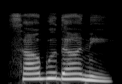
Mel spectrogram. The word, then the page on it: ಸಾಬುದಾನಿ: sabudāni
